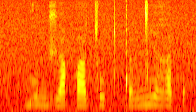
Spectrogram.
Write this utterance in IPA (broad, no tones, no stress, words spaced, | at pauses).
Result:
ɡund͡ʒɵ quǀut ǃɵŋ͡ǀiʁɛp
